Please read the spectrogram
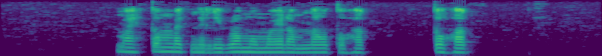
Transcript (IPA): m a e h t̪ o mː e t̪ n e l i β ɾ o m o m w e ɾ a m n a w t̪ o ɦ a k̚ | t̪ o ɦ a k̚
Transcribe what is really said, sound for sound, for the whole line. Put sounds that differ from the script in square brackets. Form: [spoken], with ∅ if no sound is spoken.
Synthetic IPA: m a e h t̪ o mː e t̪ n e l i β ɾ o m o m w e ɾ a m n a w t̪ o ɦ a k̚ | t̪ o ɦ a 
